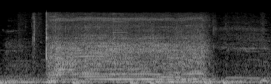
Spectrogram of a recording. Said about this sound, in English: and then we're going to blend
